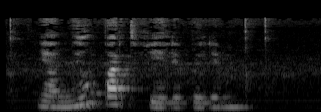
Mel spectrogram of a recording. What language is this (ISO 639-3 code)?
bel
